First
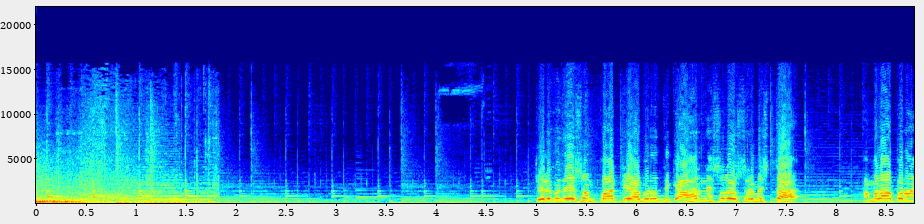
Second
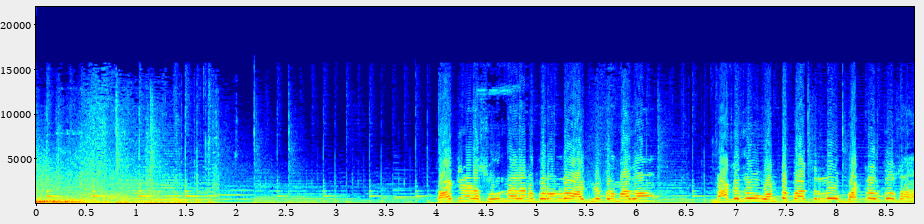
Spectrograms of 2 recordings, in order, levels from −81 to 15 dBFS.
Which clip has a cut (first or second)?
first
